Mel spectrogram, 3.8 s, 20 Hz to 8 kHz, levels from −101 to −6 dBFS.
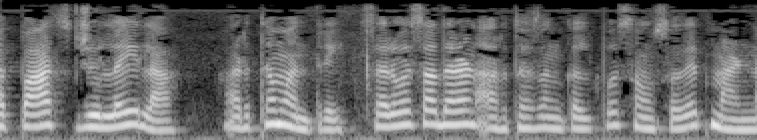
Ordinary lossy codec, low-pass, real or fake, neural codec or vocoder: none; 7.2 kHz; real; none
